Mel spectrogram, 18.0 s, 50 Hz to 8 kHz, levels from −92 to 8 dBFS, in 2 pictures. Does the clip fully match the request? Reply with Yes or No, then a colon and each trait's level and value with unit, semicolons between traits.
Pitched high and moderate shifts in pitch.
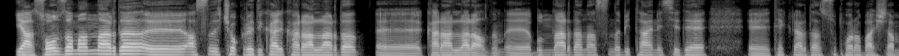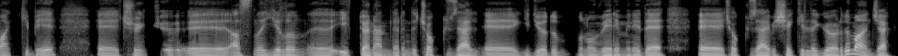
No: low, 120 Hz; average, 3.0 semitones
